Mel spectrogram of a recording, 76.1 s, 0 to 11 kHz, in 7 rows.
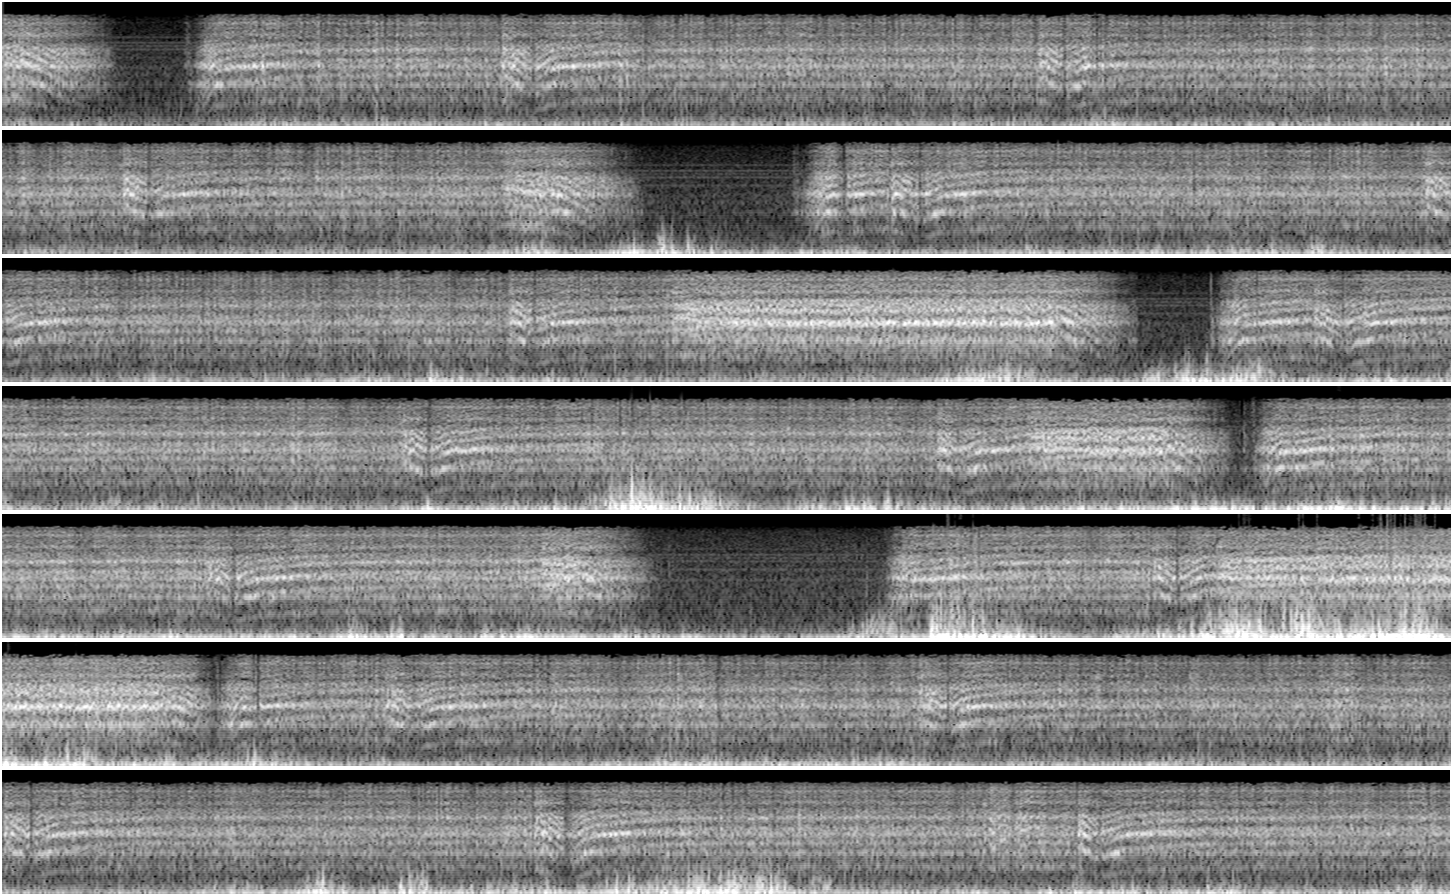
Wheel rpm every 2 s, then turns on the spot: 90, 180, 180, 190, 180, 190, 180, 110, 70, 180, 190, 190, 190, 190, 180, 70, 180, 190, 180, 190, 150, 160, 190, 180, 20, 150, 180, 170, 160, 190, 180, 190, 190, 190, 180, 190, 190, 190.
none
